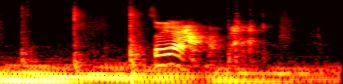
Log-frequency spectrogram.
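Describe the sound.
A few dull thumps of fists hitting a punching bag, spaced irregularly, over a steady low hum, with a short whining sound and someone speaking briefly.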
